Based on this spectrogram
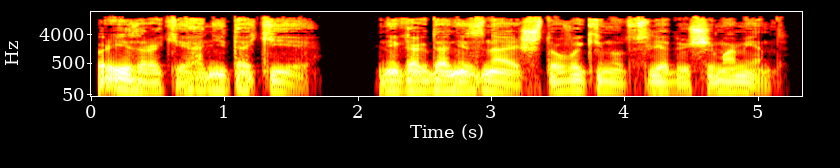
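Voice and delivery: a wary dragon, grumbling; low dragon voice. Acted. Dragon on ghosts.

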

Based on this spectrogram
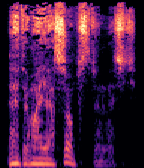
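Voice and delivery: low, soft claim; restrained slave trader. A narrator's reading. Slave trader claims the book from the mayor, quietly firm. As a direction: assert it quietly, without raising the voice.

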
